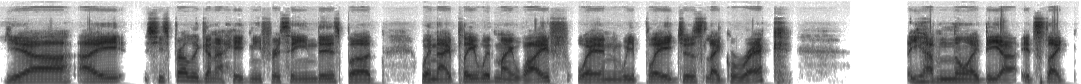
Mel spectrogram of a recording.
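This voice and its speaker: A man's voice: medium pitch, steady tone, slow, a bit bright, no echo. A man from Guatemala, chatting as a podcast guest, rambling with restarts and self-deprecating laughs. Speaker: guest, paddle company owner. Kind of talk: casual interview chat. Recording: slightly dull lo-fi sound.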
